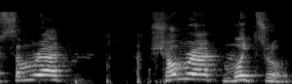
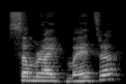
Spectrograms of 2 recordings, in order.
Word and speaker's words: Samrat Maitra: We have Shomrat Moitro, to pronounce it the way the Bengalis would. Samrat Maitra, presumably from Kolkata again, or wherever you're from.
